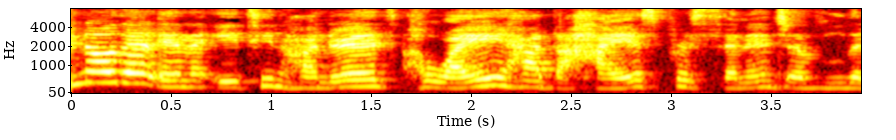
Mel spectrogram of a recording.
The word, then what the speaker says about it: Hawaii: And then you have H, K, L, M, N, P, W, which is often pronounced like a V, but not always. Okay, so like in Hawaii, like Hawaii.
